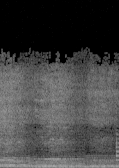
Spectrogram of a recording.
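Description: Gospel choir holding one long, steady chord at the close of a sung phrase.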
